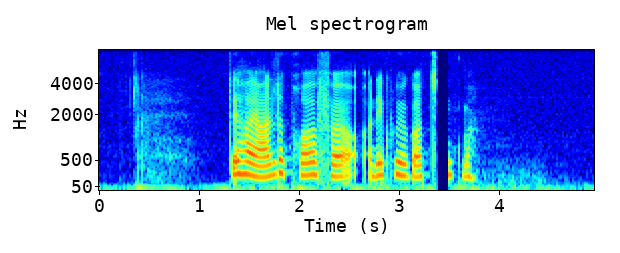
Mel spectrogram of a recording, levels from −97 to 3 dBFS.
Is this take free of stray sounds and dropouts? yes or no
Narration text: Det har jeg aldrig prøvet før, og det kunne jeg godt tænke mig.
no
